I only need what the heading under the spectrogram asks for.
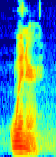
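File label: "winner", American English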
